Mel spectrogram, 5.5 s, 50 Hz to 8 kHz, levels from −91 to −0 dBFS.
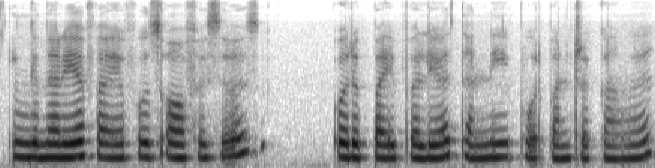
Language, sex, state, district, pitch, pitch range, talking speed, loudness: Tamil, female, Tamil Nadu, Nilgiris, 245 Hz, 235-255 Hz, 120 wpm, -15 LUFS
